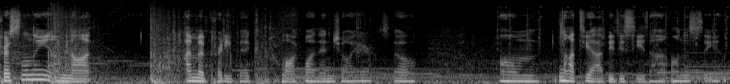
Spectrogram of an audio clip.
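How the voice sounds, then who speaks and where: A woman mumbles at a moderate pace in a very deep, low voice with very wide pitch swings and long, frequent pauses, with music playing in the background. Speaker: gamer. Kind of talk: gameplay commentary. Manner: occasionally mumbling, hesitant.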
